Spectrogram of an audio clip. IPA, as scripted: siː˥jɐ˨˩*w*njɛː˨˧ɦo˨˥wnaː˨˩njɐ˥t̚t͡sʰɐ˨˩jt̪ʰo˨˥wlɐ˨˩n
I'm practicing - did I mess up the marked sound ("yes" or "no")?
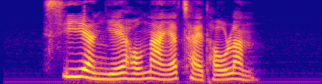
yes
